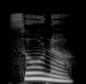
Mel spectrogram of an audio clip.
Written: ಸೋಣ

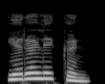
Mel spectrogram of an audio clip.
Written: ಎರಳೆಗಣ್

